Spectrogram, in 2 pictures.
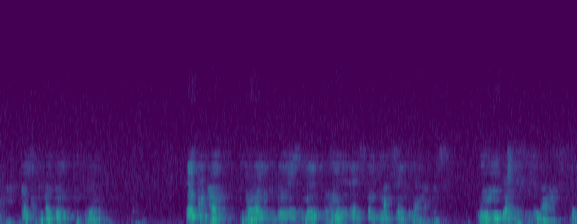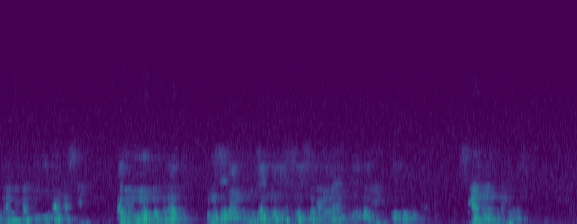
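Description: A man speaks calmly into a microphone over loudspeakers in an echoing hall.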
